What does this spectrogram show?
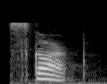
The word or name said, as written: scarpe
